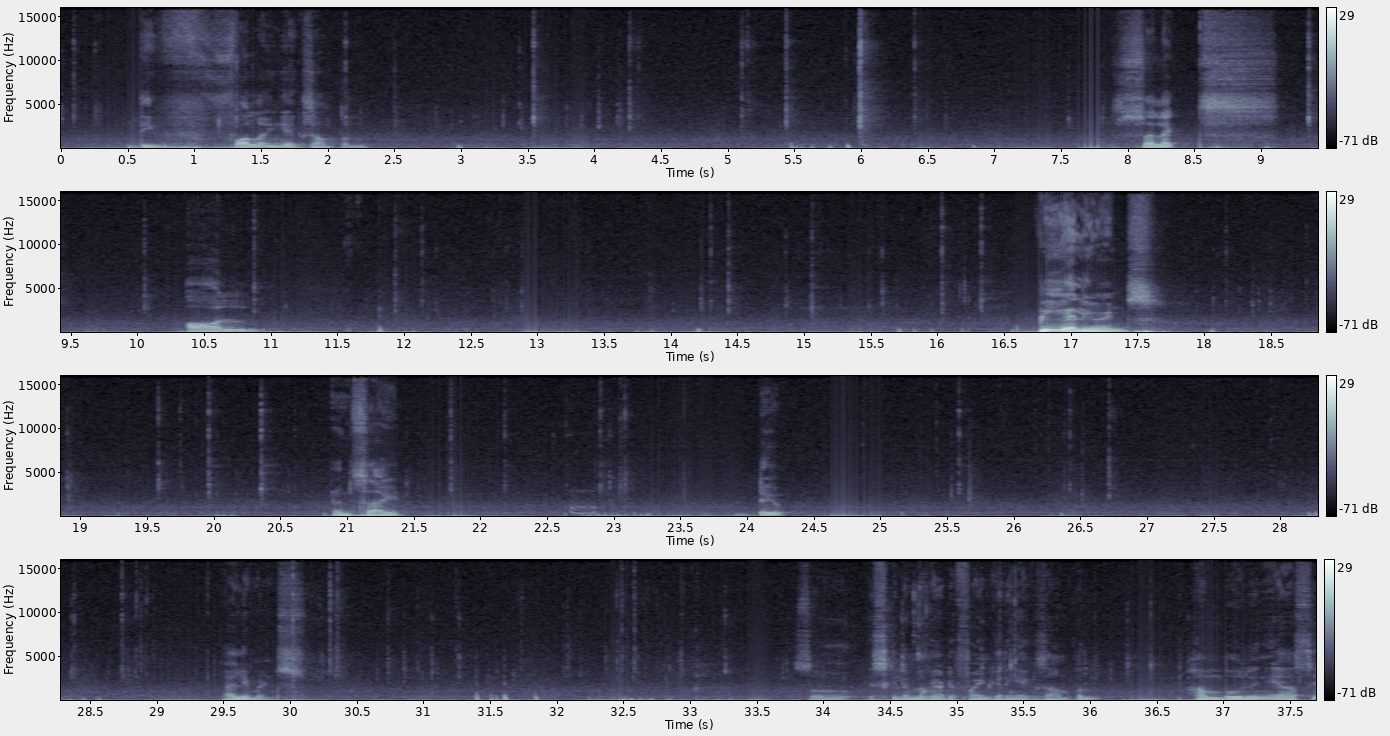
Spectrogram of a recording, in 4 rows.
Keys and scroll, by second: 25.6 ctrl+c, 32.7 ctrl+s.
